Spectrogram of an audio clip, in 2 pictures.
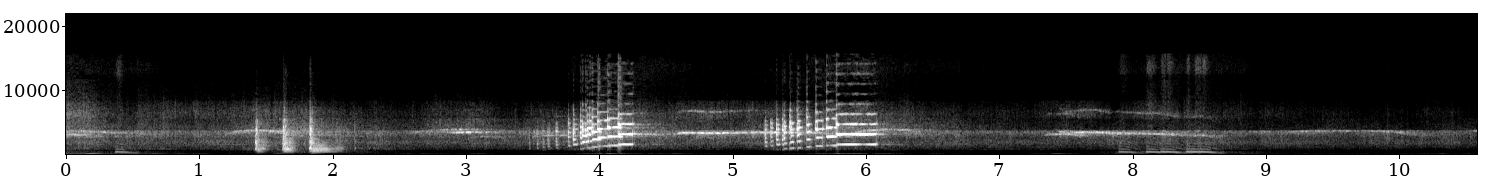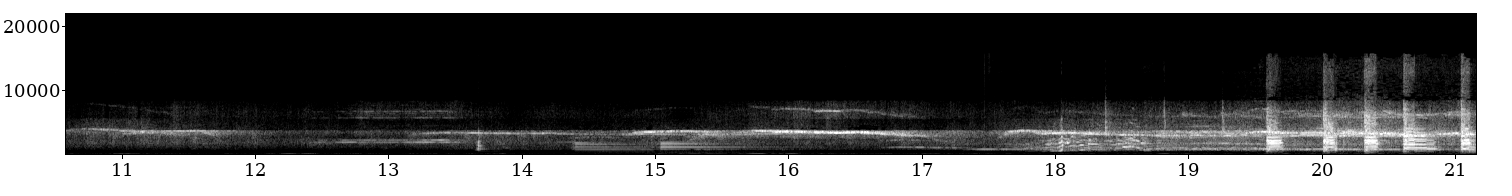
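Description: Instrumental close of a live rock song, thin and high-pitched with no bass or drums: a held electronic tone with rising swoops and short quick runs of notes, growing denser and louder near the end.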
